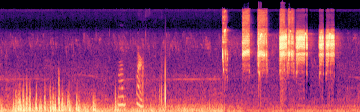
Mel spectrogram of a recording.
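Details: Excited partridge call meant to make a silent partridge speak up. Low rumbling and thumping noises come first, then a quick string of loud, rough, rasping notes in the second half.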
